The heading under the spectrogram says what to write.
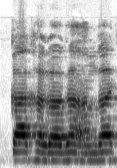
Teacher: इसका उच्चारण कंठ से होता है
